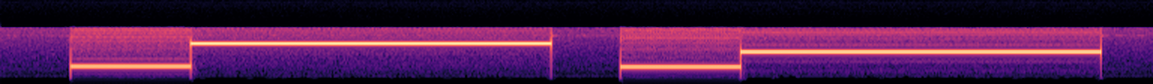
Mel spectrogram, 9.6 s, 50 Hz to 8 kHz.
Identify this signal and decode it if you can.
Two-tone page, heard as a one-second tone, then a three-second tone, about 690 then 1650 Hz, about 670 then 1220 Hz, with noise. It is heard from 0.6 to 9.2 s.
